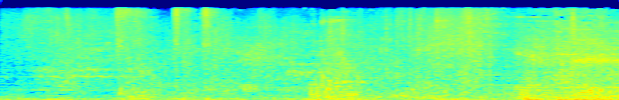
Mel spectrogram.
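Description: Fast clicks of game attacks hit repeatedly.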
